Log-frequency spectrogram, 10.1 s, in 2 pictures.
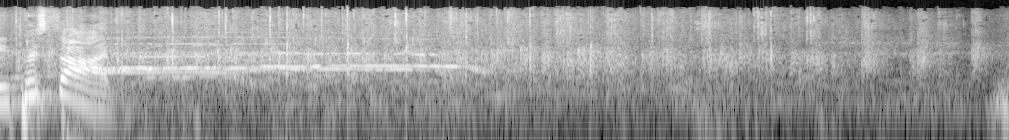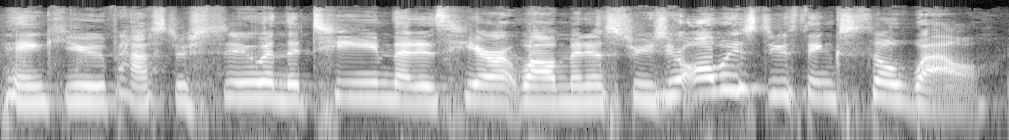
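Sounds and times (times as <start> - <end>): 
speech: 0.0 - 0.8, 5.1 - 10.0
audience applause at a church service: 0.0 - 5.0.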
